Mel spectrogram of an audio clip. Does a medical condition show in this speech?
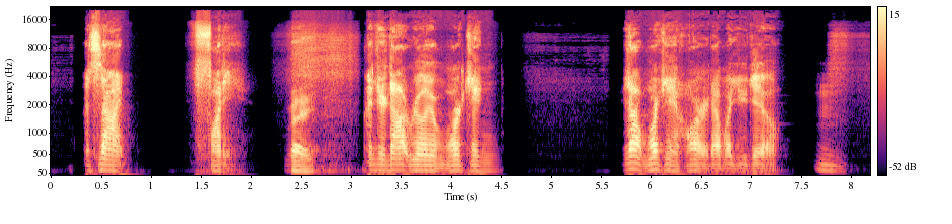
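Yes: cerebral palsy; present from birth.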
